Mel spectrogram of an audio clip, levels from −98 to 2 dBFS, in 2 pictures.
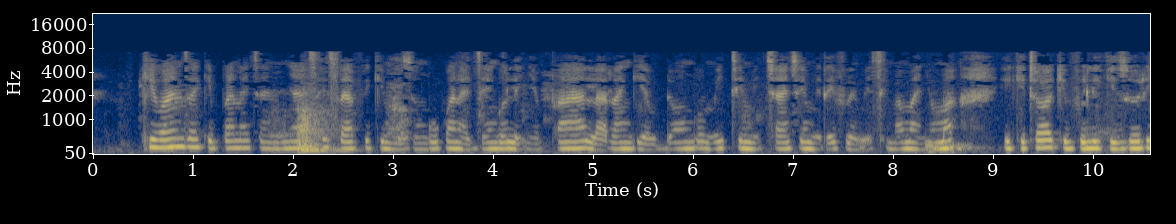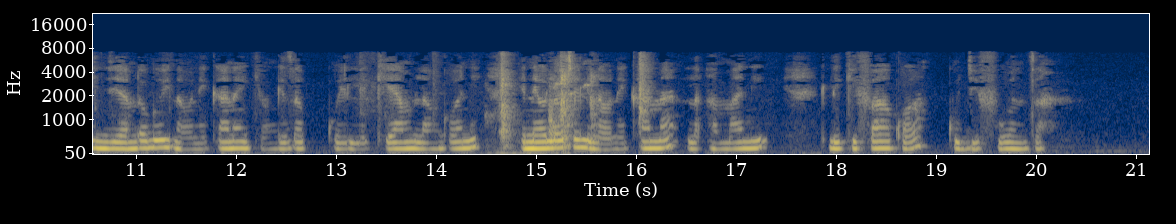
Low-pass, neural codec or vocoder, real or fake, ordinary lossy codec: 7.2 kHz; none; real; MP3, 32 kbps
